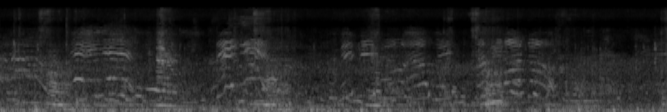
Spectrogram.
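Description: Children's voices calling and chattering at play, a string of short, high, rising-and-falling calls spread through the whole stretch, over a low steady rumble.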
